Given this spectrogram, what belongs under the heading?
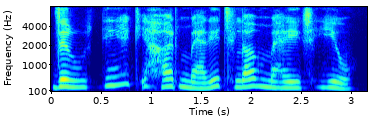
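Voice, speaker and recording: A woman voicing worried older brothers who calmly try to reason with their sister, in an amateur fan-dubbed story. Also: fairly high pitch, unhurried, no echo, clean studio sound, lightly acted. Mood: concerned. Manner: calm and persuasive.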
